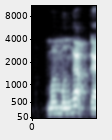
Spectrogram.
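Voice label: "memengapkan", Malay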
